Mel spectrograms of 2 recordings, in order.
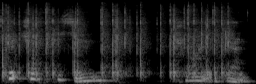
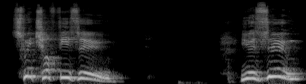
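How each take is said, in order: First: Soft, low repeat to oneself; deflated muttering. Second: Higher, raised instruction; exasperated calling out. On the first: Caller alone after failed instructions, muttering softly. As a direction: mutter it under your breath, giving up. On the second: Caller instructing coach on failing Zoom, exasperated and raised. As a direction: call it firmly down a bad connection. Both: Acted.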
